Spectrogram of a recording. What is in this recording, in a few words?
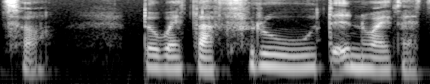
"ffrwd", Welsh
